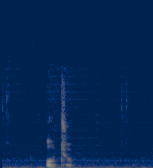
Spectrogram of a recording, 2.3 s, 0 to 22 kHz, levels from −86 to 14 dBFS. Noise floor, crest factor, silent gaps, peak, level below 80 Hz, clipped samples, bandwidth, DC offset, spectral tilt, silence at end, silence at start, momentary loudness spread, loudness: -60 dBFS; 26 dB; none; -16 dBFS; -60 dBFS; under 0.1%; 16.5 kHz; under 0.1%; -4 dB/octave; 0.1 s; 0.05 s; 27 LU; -37 LUFS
